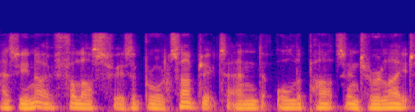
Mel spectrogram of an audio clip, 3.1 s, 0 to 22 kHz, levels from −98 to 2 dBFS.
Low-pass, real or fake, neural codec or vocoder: 7.2 kHz; real; none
